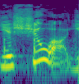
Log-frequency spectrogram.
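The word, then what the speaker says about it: Yeshua (ישוע): So, in English, it says Jesus, but in his original pronunciation, it's Yeshua, Yehoshua, the same meaning, which means the Lord saves.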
